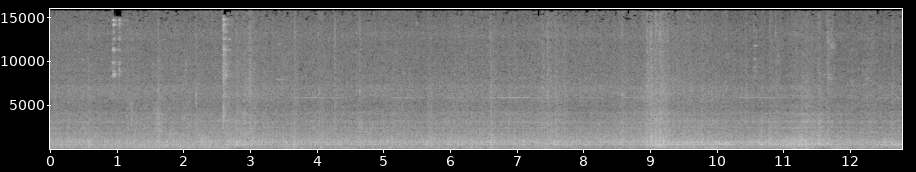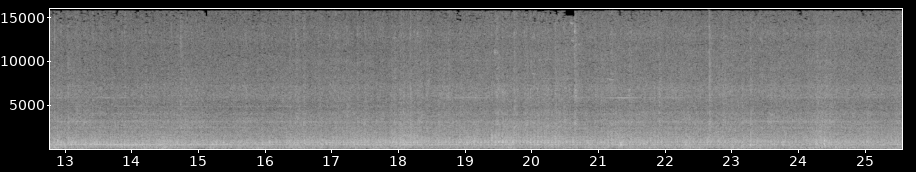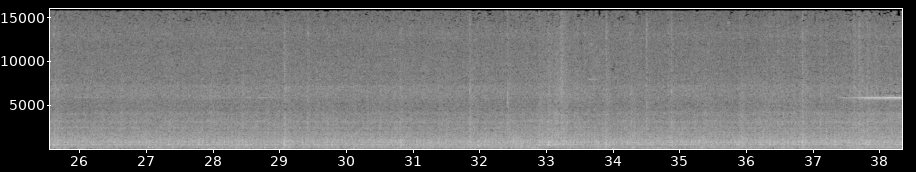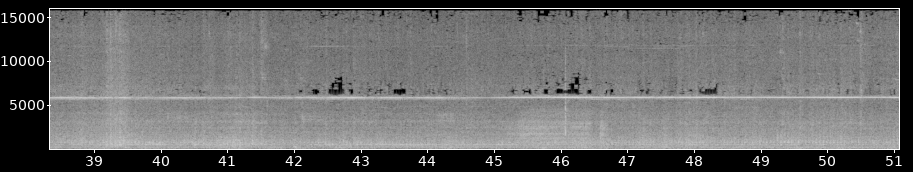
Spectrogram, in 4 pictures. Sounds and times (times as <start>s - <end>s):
Outside, rural or natural: 0.0s - 51.0s
Train: 0.0s - 51.0s.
